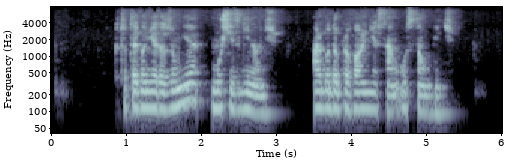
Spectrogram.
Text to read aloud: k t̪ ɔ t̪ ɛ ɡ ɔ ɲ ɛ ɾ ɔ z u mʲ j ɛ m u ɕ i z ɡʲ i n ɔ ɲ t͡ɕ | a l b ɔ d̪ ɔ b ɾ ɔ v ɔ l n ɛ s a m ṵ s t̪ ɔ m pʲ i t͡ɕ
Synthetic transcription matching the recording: k t̪ ɔ t̪ ɛ ɡ ɔ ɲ ɛ ɾ ɔ z u mʲ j ɛ m u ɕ i z ɡʲ i n ɔ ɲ t͡ɕ | a l b ɔ d̪ ɔ b ɾ ɔ v ɔ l ɲ ɛ s a m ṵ s t̪ ɔ m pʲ i t͡ɕ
